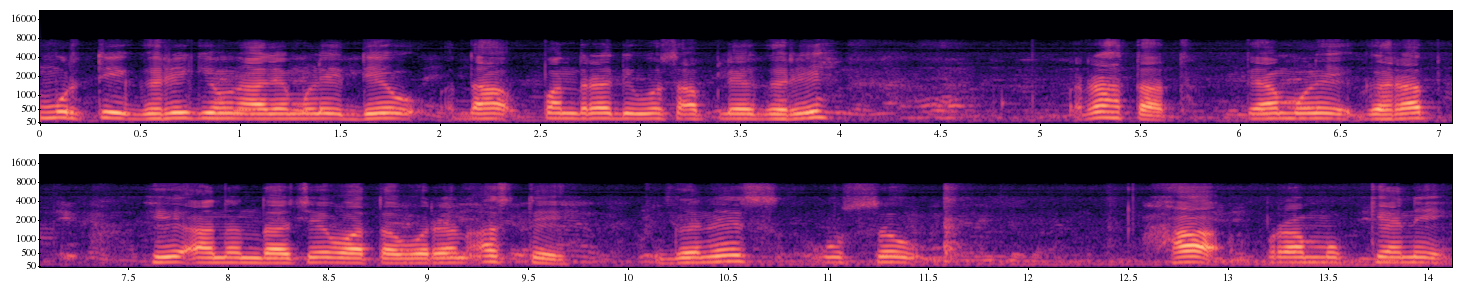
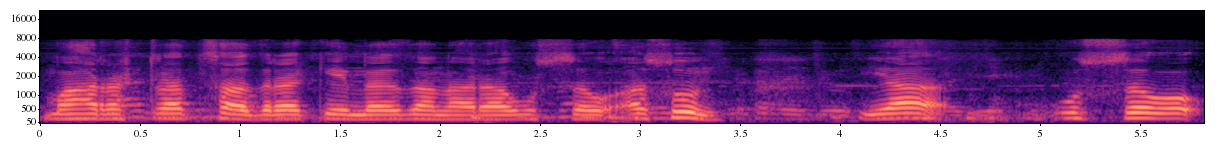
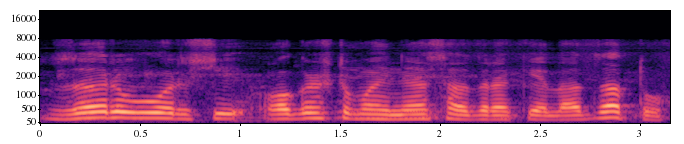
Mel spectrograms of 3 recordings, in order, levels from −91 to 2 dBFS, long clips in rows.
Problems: constant background noise, continuous background conversations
